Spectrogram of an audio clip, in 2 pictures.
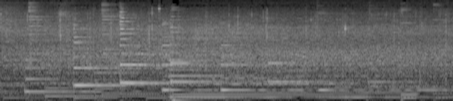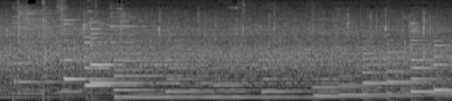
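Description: An audience applauds for God in a dense, steady wash of clapping that holds for about nine seconds, with sustained musical chords playing underneath and no talking.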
